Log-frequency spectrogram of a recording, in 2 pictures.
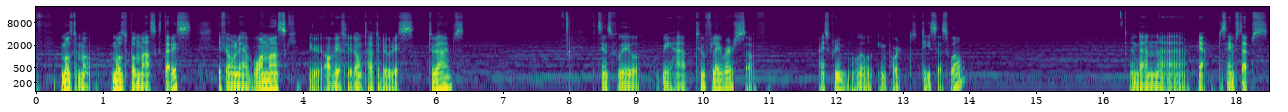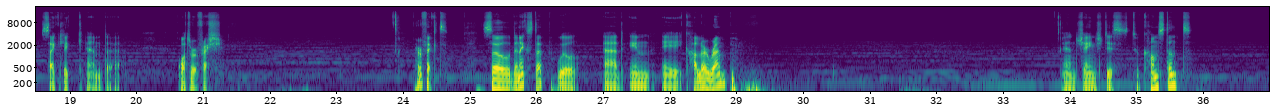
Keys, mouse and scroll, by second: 0.1 click, 1.4 click, 1.9 shift+a, 6.7 click, 25.4 click, 25.9 click, 27.0-28.4 alt+shift+middle drag, 31.6 click, 32.1 shift+a.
